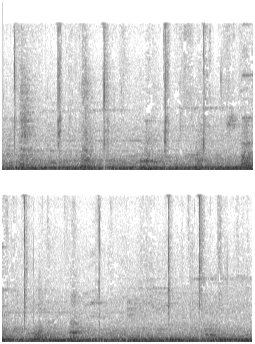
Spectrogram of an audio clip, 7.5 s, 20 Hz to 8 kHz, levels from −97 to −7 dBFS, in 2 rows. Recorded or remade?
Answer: recorded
